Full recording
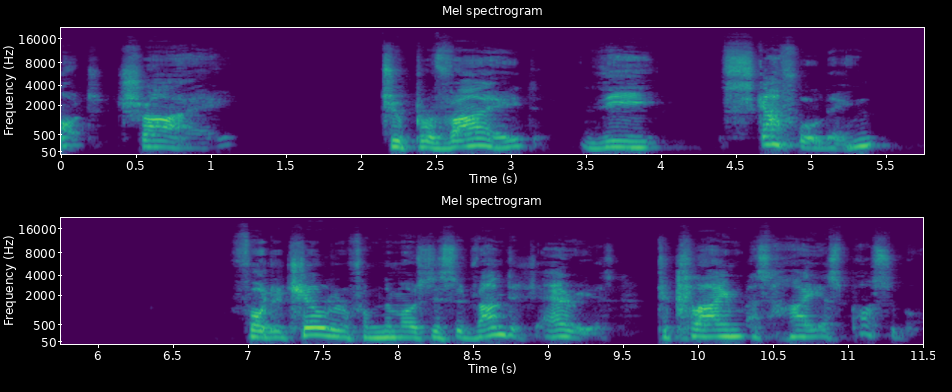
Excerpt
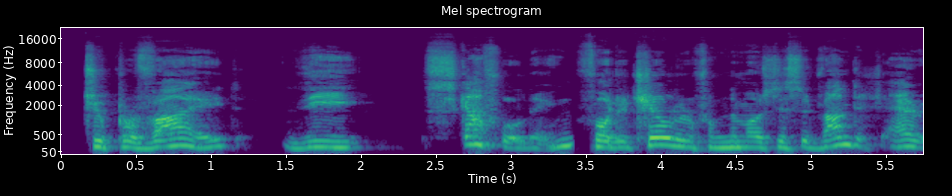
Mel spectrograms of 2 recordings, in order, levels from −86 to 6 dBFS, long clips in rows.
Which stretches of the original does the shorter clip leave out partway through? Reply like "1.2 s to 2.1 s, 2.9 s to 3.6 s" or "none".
5.5 s to 6.9 s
